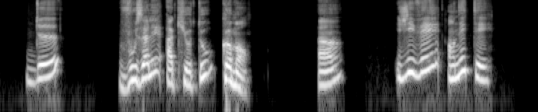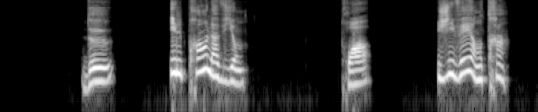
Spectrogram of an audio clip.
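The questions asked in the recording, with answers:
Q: Vous allez à Kyoto comment?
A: 3: J'y vais en train.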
